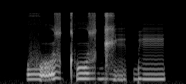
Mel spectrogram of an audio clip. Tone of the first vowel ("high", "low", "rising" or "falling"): rising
